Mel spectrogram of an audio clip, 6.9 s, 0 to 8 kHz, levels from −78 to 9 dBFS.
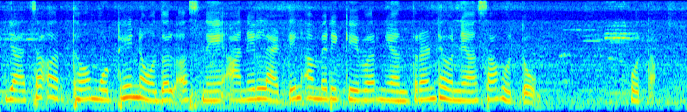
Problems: constant background noise, continuous background conversations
